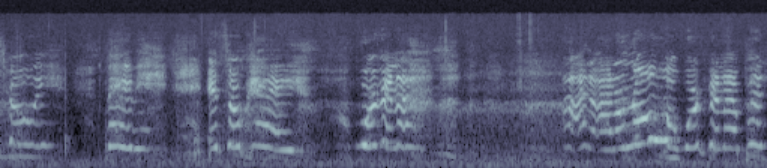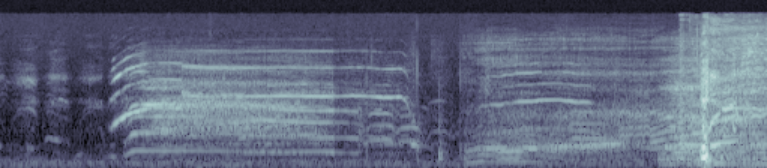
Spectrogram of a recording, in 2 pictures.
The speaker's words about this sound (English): A lot of screaming for you. A lot of screaming. Together, all three. Right, exactly. It's harmonizing.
